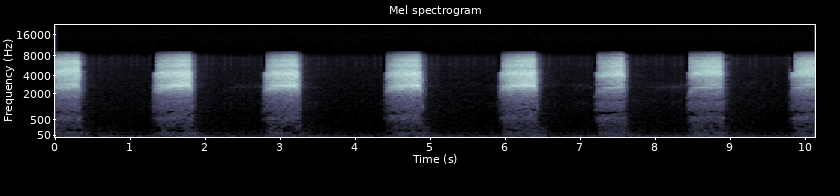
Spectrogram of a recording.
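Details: Late-May night in an owl box: barn owl owlets repeatedly beg for more food with eight harsh hissing screams over ten seconds, fairly regular, each around half a second.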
